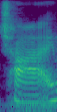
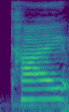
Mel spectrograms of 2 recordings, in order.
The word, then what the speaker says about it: chi: called a chi-square test this is not pronounced shy like your chai latte it is Chi like the sound in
